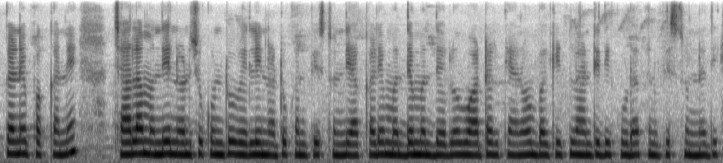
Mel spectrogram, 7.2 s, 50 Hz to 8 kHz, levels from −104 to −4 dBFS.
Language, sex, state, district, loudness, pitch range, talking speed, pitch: Telugu, female, Telangana, Mahabubabad, -14 LUFS, 205-215 Hz, 125 wpm, 210 Hz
